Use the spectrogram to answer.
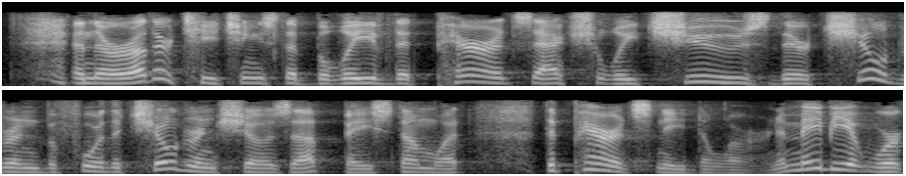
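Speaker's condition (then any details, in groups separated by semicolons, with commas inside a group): No condition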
